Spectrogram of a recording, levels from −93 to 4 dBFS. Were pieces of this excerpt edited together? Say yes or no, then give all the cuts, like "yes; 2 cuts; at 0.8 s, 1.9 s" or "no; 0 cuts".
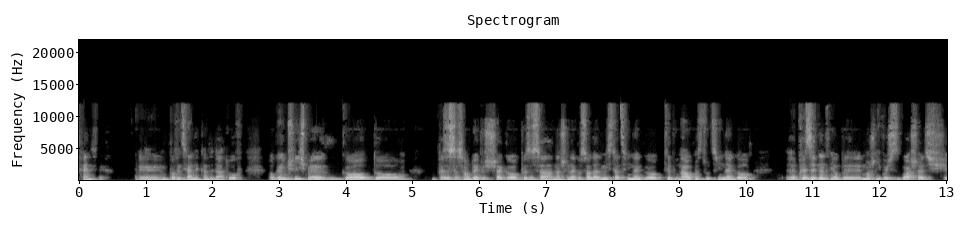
no; 0 cuts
